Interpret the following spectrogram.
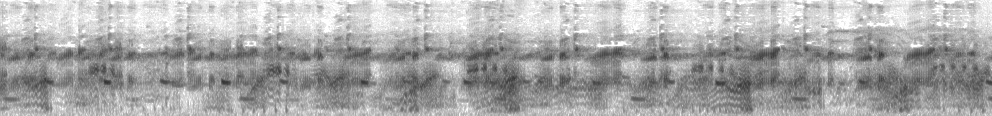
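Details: Continuous frog chorus of many overlapping croaks, rough pulsed calls packed tightly together with occasional brief tonal notes, the mass of sound rising and falling in waves across the whole stretch.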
